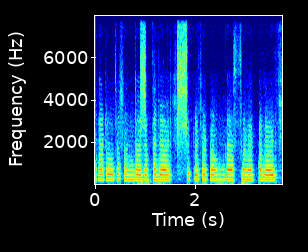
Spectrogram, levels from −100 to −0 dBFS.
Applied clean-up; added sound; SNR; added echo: neural mask model RNNoise.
